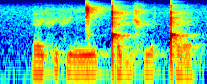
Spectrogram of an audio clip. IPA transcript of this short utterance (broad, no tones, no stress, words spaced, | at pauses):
ɛ fʲɛfʲeːŋ͡ǀiːǃɛ bʲøxyːɐ̯ǃɛ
